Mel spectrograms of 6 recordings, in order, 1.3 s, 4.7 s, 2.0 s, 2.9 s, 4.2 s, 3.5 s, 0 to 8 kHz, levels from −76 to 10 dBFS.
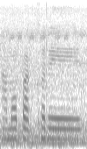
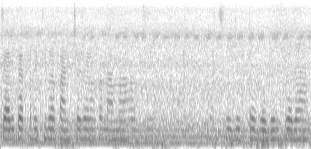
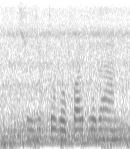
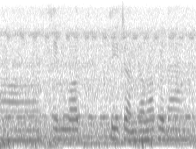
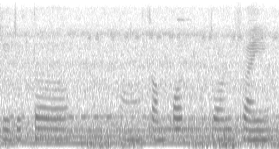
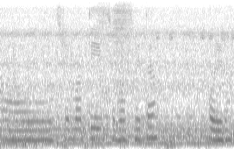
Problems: constant background noise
